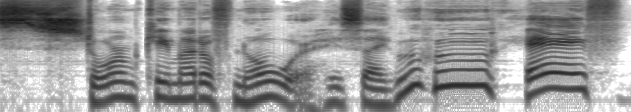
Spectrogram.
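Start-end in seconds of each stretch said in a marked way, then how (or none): 2.0-3.1 high-pitched mock whoop. Storm taunting the climbers out of nowhere, mock whooping. Mimicking the storm's sudden arrival.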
